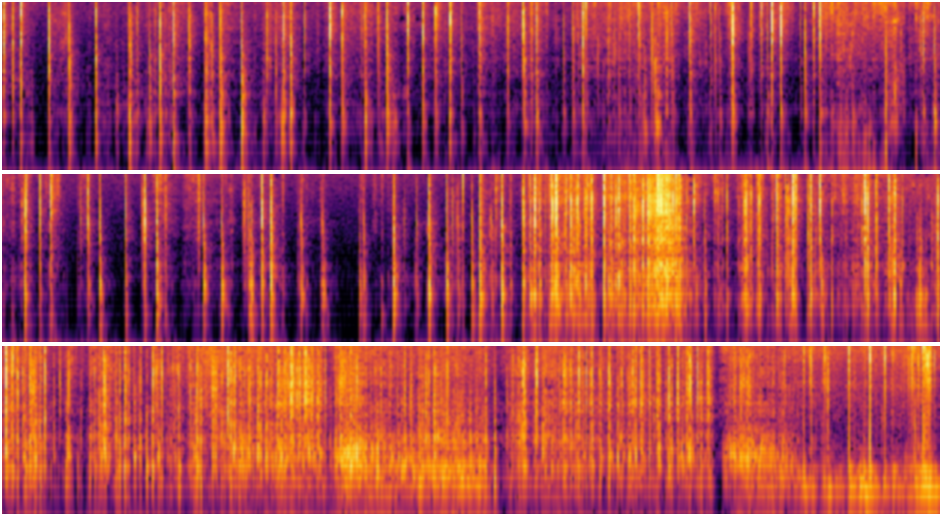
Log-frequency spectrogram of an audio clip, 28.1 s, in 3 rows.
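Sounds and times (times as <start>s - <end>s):
gentle tapping and scratching: 0.0s - 28.1s.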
